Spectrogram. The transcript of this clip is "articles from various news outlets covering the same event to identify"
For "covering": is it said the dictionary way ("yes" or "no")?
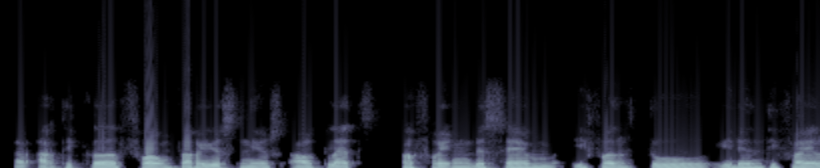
no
